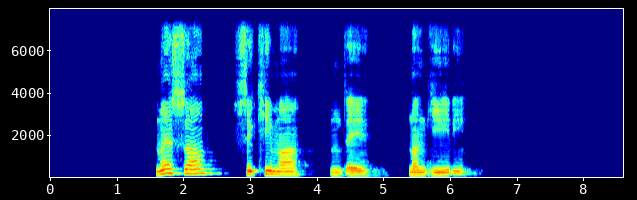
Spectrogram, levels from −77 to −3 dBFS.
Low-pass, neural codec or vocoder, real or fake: 7.2 kHz; codec, 16 kHz, 4.8 kbps, FACodec; fake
